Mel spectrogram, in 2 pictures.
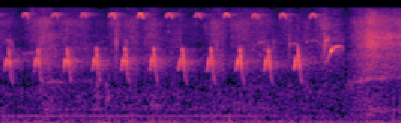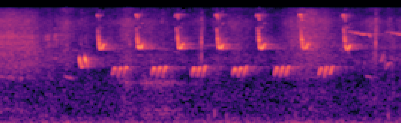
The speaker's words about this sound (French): Le rossignol et l'alouette des champs s'éclatent.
